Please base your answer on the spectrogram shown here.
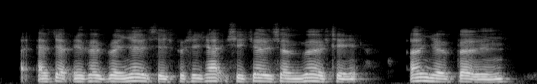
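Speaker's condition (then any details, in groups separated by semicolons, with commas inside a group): Mouth cancer after operations; tracheotomy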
